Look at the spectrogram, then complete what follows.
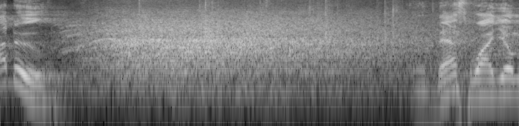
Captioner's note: audience laughing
